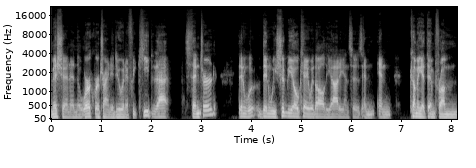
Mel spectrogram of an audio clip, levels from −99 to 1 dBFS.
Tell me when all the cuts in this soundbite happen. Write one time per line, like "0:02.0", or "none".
none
